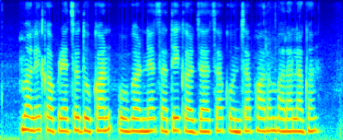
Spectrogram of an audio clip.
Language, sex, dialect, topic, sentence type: Marathi, female, Varhadi, banking, question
